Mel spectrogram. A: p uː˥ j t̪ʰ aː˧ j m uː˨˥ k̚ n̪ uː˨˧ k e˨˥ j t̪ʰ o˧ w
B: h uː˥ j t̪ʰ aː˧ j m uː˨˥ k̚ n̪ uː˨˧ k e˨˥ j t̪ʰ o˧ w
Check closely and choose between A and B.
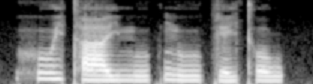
B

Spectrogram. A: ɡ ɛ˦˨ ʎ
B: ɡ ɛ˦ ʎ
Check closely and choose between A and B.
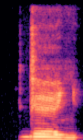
A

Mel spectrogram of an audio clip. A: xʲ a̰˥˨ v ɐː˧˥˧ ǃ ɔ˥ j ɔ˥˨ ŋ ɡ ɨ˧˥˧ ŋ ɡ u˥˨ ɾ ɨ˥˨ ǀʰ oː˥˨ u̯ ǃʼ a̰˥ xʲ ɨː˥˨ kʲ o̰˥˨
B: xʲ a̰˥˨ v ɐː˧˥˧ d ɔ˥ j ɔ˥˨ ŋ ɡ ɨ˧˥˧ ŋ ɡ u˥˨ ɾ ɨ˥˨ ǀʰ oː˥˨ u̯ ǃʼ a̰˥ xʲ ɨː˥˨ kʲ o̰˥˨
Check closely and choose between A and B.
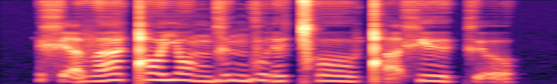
A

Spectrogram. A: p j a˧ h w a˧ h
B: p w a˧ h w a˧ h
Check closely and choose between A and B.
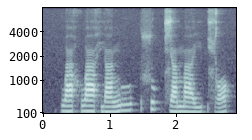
B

